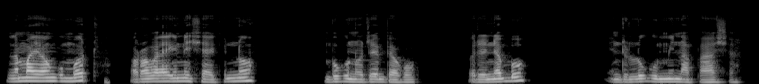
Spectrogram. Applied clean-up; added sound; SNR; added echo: none; none; none; none.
